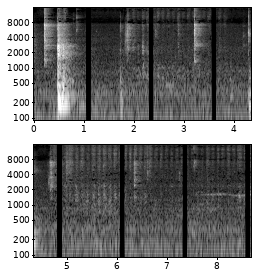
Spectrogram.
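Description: A series of short scratching and rubbing strokes, one every second or so, the loudest about half a second in.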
